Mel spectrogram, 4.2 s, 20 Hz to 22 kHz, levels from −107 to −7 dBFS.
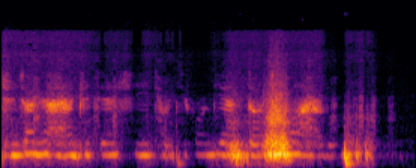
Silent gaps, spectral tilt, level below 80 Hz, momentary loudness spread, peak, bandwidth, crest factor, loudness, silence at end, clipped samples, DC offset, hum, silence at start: none; -8 dB/octave; -72 dBFS; 24 LU; -10 dBFS; 9.4 kHz; 22 dB; -30 LUFS; 0.45 s; under 0.1%; under 0.1%; none; 0.05 s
